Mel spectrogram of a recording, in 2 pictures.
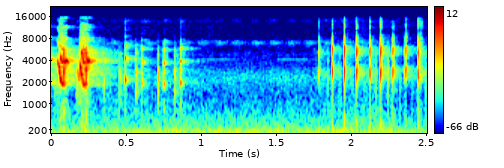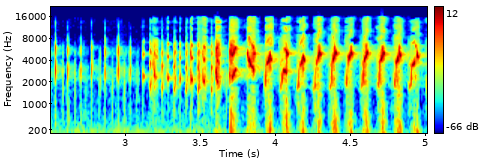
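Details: Lovebird chatter, a lure to stir lazy birds into ngekek: a few sharp chirps, a short pause, then broken notes building into fast, loud, rhythmic chattering.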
